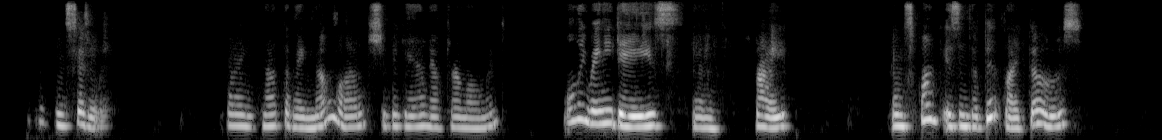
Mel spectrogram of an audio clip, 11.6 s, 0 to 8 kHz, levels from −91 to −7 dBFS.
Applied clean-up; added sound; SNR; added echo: neural mask model DeepFilterNet 3.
